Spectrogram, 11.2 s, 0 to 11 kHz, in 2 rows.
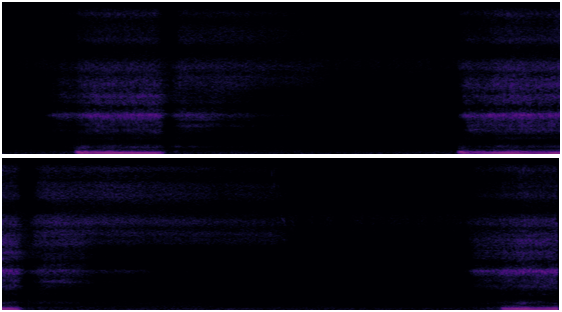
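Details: Three loud, low, rumbling inhaled snores about every five seconds, each followed by a softer fading exhale, roughly 12 breaths per minute; snoring.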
